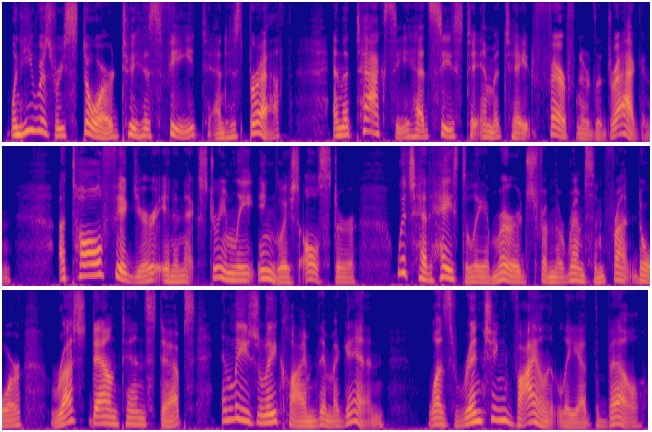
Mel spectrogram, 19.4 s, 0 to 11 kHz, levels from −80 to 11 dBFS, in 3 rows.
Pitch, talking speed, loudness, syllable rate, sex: 155 Hz, 160 wpm, -20 LUFS, 3.7 syllables/s, female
